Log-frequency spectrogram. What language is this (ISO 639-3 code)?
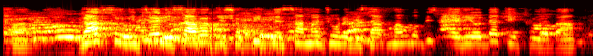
kat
